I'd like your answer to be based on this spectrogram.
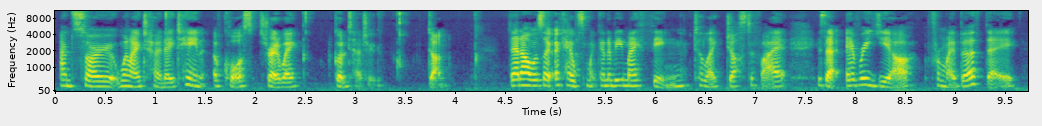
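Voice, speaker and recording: A young woman turning twenty-one, chatting casually to camera while doing her makeup, rambling, self-mocking and full of "like"s. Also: on the high side. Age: young adult. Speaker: vlogger.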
